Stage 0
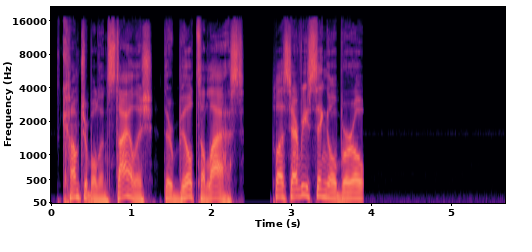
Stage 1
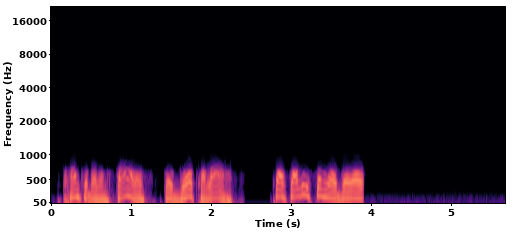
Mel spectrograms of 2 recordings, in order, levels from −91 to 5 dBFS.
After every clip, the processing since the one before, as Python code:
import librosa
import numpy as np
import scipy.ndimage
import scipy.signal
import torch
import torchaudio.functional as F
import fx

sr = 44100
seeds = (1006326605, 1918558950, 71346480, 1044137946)

y = scipy.signal.sosfilt(scipy.signal.cheby1(8, 1.0, 610.0, 'lowpass', fs=sr, output='sos'), x)
y = y * librosa.db_to_amplitude(-1.5)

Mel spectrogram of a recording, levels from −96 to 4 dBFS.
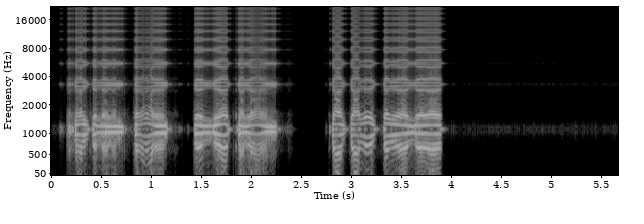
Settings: y = fx.lower_of_two(x, sr, delay_ms=2.2)
y = y * np.sign(np.sin(2.0 * np.pi * 1100.0 * np.arange(len(y)) / sr))
y = y * librosa.db_to_amplitude(-5.5)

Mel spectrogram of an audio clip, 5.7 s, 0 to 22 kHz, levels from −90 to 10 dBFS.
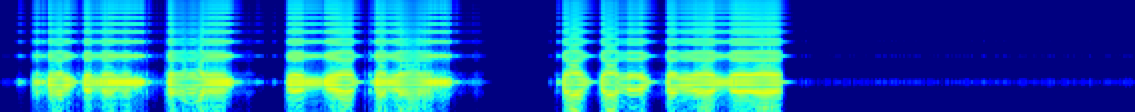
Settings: y = x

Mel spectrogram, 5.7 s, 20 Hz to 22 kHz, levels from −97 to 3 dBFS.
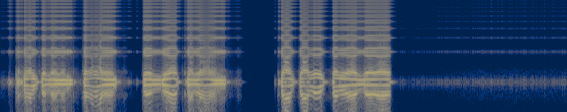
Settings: y = fx.band_squash(x, sr, depth_pct=40)
y = y * librosa.db_to_amplitude(2.5)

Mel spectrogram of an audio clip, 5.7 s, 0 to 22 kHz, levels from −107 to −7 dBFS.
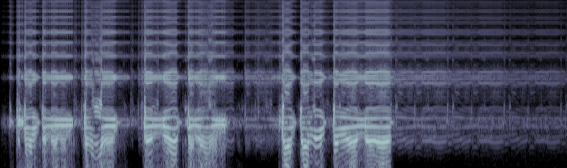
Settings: y = fx.env_flanger(x, sr, rest_ms=10.6, full_db=-24.0)
y = fx.echo_wet_highpass(y, sr, ms=567, feedback_pct=59, hz=1600.0, wet_db=-14)
y = y * librosa.db_to_amplitude(-4.5)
